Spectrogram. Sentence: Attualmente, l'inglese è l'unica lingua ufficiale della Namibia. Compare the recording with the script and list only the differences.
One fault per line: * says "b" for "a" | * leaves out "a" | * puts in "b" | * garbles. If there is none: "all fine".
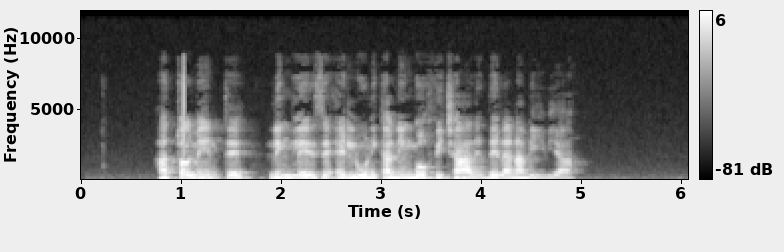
all fine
